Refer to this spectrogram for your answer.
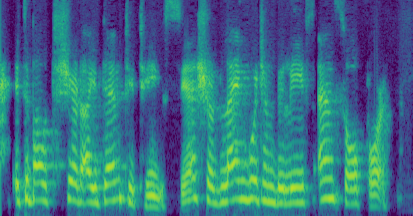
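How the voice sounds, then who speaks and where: A woman in a normal speaking voice talks at a fairly high pitch with ordinary pitch variation. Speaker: consultant presenting on workplace culture. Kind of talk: presentation.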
